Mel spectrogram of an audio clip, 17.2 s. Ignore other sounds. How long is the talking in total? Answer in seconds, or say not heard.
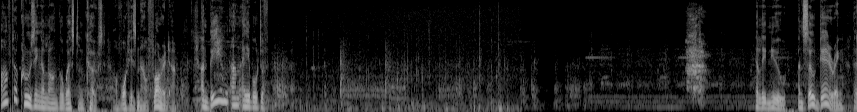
7 s.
